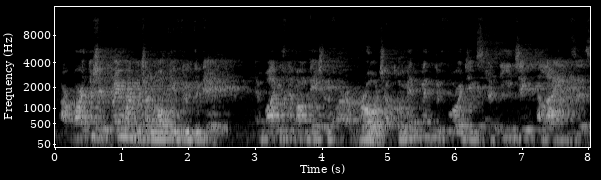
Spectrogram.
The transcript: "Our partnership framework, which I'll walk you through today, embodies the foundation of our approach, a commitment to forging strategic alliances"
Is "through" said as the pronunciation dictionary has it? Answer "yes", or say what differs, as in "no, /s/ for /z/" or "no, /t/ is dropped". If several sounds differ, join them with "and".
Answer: no, /t/ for /θ/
